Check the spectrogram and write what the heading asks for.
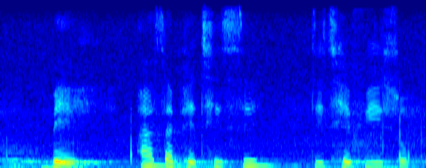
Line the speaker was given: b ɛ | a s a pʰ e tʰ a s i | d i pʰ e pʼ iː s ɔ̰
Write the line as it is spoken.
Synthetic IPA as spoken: b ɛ | a s a pʰ e tʰ i s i | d i tʰ e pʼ iː s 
